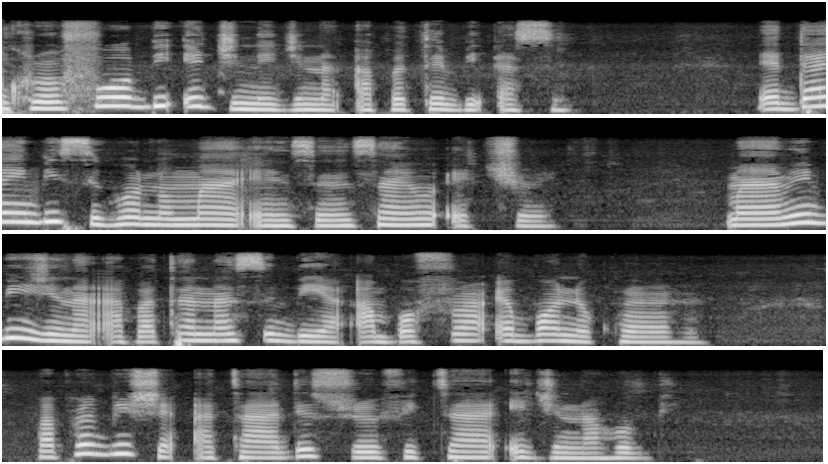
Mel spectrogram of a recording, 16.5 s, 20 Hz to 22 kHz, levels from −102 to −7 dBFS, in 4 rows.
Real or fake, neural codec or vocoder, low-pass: real; none; 10.8 kHz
